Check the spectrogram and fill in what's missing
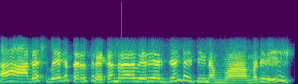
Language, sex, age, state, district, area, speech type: Kannada, female, 18-30, Karnataka, Koppal, rural, conversation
